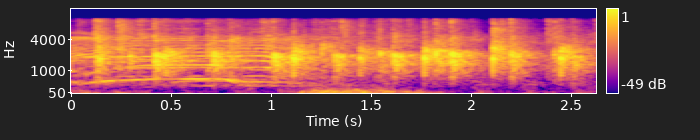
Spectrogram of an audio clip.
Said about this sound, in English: Let's get a round of applause for Pam for keeping this place running.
